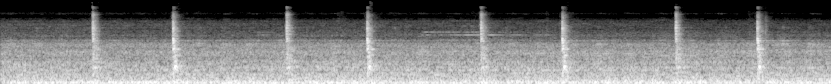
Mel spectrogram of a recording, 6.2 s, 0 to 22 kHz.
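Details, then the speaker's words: Railroad crossing gate mechanism lifting the gates on a newly installed battery bank that still has to charge, with less grinding from the S60 after repair; smooth motor hum with crisp ticks about every 0.7 s, no grinding, normal raising. "So, the battery bank I just installed still has to charge up, but even right now, it was able to pick up the gates no problem."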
